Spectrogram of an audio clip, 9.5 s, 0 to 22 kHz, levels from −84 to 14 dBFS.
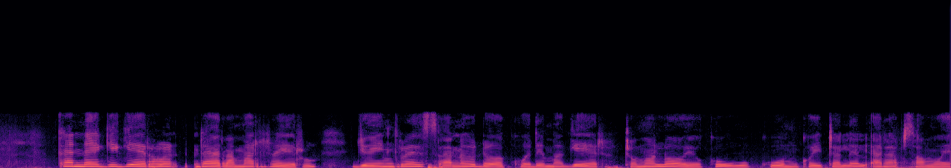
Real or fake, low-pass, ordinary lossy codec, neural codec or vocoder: fake; 7.2 kHz; none; codec, 16 kHz, 2 kbps, FreqCodec, larger model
